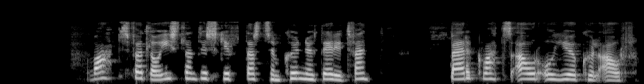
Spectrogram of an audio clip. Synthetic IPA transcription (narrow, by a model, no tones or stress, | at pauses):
vaht̪sfœt̪lawist̪lant̪̬ɪscɪft̪ast̪sɛmkʰʏnːʏxt̪ɛɾit̪ʰvɛn̥t̪ | pɛɾkvaht̪saːwɾɔɣjœːkʰʏlʔa̰ːwɾ̥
